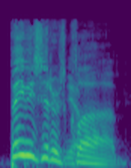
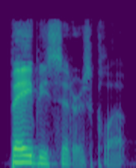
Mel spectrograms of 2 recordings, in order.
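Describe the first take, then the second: First: The phrase is said in a dramatic, theatrical way. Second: The phrase is said in a plain, ordinary way. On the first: The speaker calls it right. "She says it like an actor would" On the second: The speaker calls it wrong. "she doesn't say it like that"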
